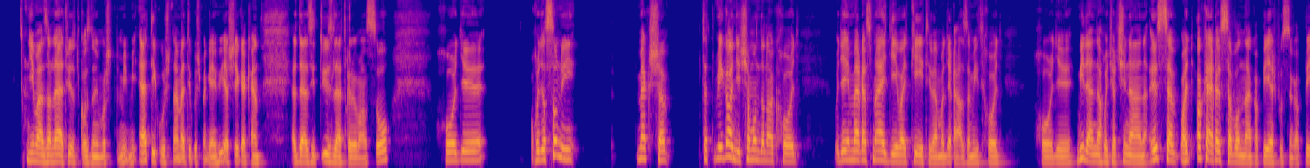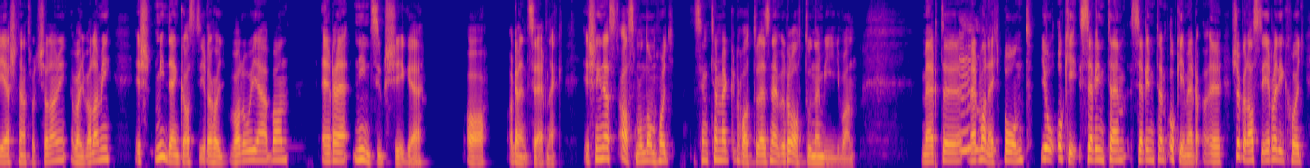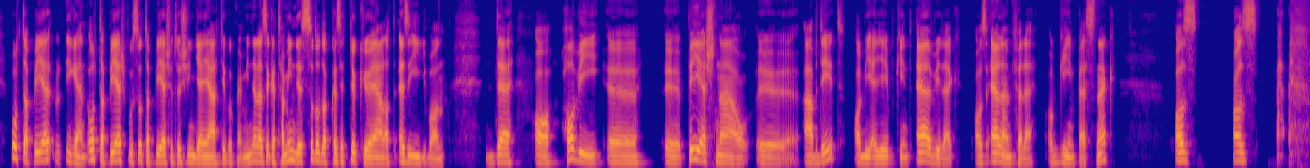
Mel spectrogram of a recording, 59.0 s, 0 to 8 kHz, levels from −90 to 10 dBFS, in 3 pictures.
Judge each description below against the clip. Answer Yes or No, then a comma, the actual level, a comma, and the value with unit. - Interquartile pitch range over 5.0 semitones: Yes, wide, 5.4 semitones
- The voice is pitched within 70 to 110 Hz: No, low, 130 Hz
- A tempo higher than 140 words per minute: Yes, fast, 155 wpm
